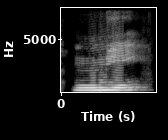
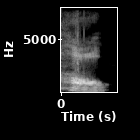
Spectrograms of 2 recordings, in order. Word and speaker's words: 你好: Ni, ni is pronounced with the third tone, low and then rising.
